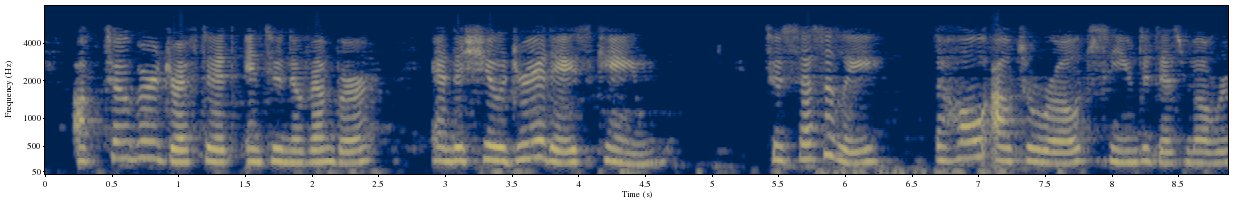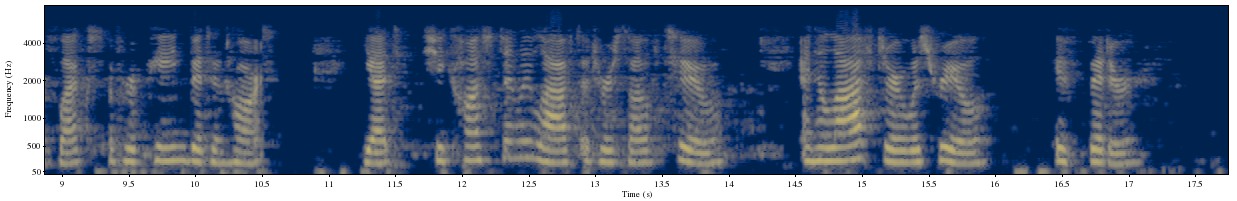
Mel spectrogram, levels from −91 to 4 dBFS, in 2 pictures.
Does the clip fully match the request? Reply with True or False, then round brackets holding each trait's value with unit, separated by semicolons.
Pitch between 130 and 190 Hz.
False (225 Hz)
